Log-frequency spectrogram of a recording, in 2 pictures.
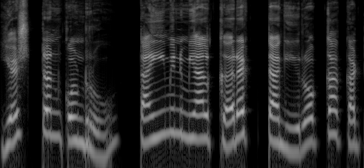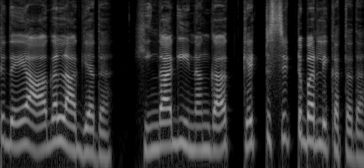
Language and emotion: Kannada, angry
